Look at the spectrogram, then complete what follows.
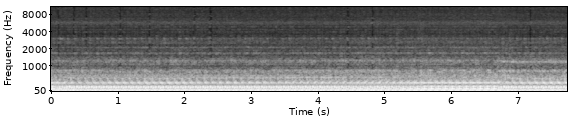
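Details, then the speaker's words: Nissan 240SX S13 with an RB20DET inline six, idling after all six ignition coils were replaced and the idle tweaked: idle lopes with an uneven stumble about three times a second; still misfiring, so the new coils did not fix it and the cause is unknown. "So, yeah, it still misfires. So I'm going to have to take the cover back off and try and see what's going on with it."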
